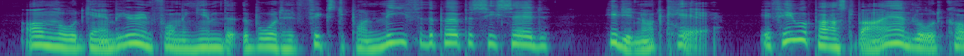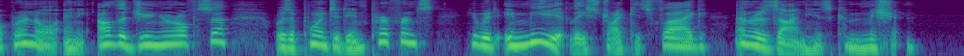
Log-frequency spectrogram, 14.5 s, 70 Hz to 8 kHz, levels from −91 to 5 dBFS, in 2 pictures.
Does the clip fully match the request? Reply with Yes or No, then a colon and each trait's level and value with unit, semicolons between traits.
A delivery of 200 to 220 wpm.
Yes: fast, 205 wpm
